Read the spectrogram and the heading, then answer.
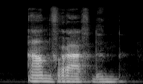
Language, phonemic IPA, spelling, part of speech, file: Dutch, /ˈaɱvraɣdəŋ/, aanvraagden, verb, Nl-aanvraagden.ogg
- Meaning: inflection of aanvragen: 1. plural dependent-clause past indicative 2. plural dependent-clause past subjunctive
